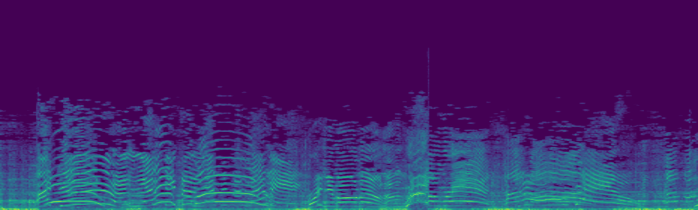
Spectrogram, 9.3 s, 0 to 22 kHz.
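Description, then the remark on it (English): A concert crowd of about 1,500 people screams and yells continuously, many high voices overlapping in a loud, sustained roar that never lets up, calling for an encore. “As you can hear, 1,500 people here screaming for some more for ….”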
